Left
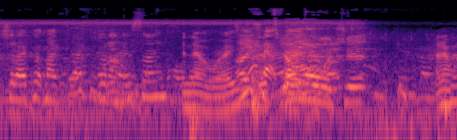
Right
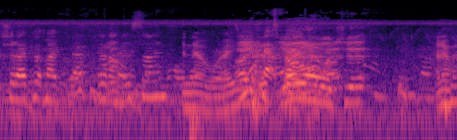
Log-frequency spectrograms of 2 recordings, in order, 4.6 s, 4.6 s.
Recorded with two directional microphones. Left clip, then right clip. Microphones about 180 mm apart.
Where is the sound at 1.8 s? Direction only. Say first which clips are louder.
Left 5 dB; 30° left (ahead or behind).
